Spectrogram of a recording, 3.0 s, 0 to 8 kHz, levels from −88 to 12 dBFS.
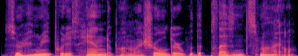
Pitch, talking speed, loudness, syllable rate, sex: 95 Hz, 240 wpm, -18 LUFS, 5.9 syllables/s, male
